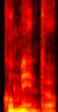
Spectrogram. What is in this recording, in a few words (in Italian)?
"commento", Italian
